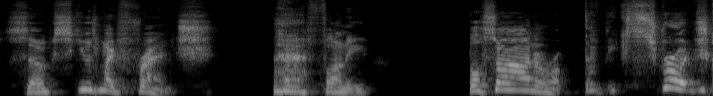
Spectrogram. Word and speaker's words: Bolsonaro: well sonoro balsa you know what screw it pronounce screw it we're doing it the old-fashioned way we're gonna ask google both sonaro bolsonaro there we go i didn't screw it up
